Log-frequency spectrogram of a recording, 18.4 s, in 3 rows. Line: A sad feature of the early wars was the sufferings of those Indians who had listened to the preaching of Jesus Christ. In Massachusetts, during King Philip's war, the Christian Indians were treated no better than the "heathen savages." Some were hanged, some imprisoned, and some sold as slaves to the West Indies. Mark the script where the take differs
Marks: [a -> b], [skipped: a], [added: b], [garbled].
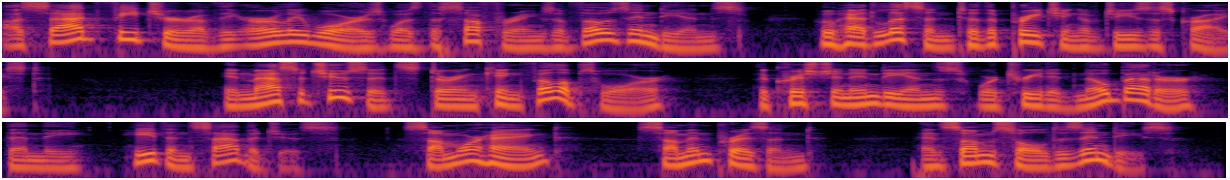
A sad feature of the early wars was the sufferings of those Indians who had listened to the preaching of Jesus Christ. In Massachusetts, during King Philip's war, the Christian Indians were treated no better than the "heathen savages." Some were hanged, some imprisoned, and some sold as [skipped: slaves to the West] Indies.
